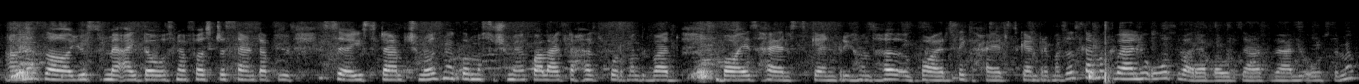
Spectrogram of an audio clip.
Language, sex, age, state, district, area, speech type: Kashmiri, female, 18-30, Jammu and Kashmir, Bandipora, urban, spontaneous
